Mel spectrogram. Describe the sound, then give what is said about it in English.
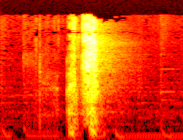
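A single sharp, loud sneeze bursts out, a quick breathy intake followed by an explosive hiss that trails off within a moment, with no talking around it. “Estornudar is to sneeze.”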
